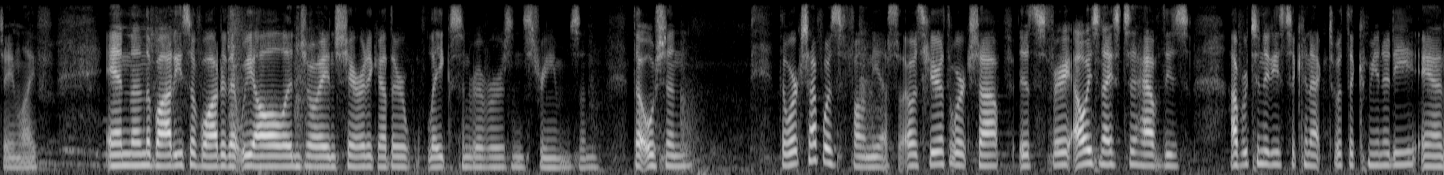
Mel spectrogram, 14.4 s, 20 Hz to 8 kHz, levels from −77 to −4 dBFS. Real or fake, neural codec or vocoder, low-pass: real; none; 7.2 kHz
